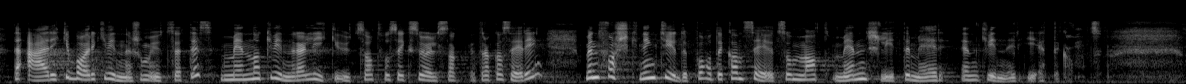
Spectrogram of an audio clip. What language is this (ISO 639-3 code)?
nor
